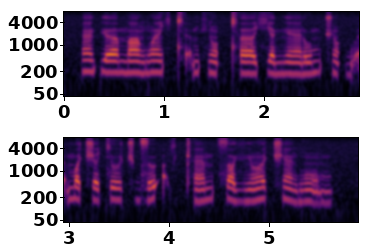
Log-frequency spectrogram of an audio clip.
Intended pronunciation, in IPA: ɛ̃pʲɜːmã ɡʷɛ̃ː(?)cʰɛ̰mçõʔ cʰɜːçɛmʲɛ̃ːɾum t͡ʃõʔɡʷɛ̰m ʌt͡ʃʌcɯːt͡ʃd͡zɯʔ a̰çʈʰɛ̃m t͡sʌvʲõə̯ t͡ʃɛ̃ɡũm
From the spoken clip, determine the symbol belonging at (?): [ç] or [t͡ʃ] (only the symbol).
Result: ç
